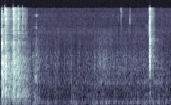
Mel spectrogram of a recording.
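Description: A sharp clink with a short ring as a paintbrush is laid down on the table beside the other pens. Quiet handling follows, then a single light tick near the end.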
